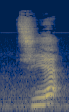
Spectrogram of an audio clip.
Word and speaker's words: 节: Chinese, how pronounce that here? Yes, 节.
